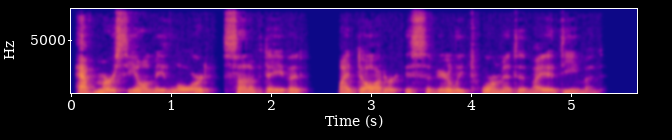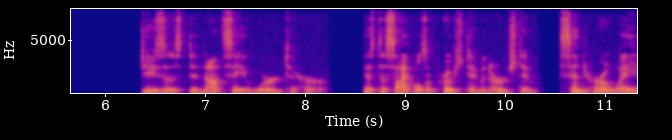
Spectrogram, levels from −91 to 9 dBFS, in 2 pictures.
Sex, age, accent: male, 50-69, American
